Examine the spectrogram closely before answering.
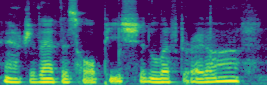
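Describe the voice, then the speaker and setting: A man's voice: mid-range voice, steady tone, moderate pace, vocal fry, slight background noise. A man giving casual, informal hands-on commentary, thinking aloud as he works. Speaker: watch restoration video host.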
